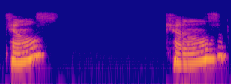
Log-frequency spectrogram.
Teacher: with a very French sound, that lovely nasal sound is unmistakably French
